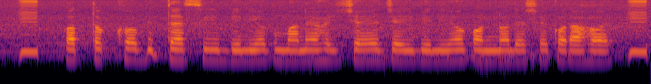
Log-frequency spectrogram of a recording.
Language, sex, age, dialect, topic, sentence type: Bengali, male, 18-24, Western, banking, statement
